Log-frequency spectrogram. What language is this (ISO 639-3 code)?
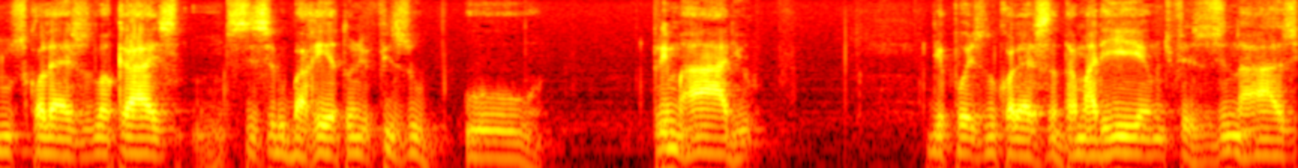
por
